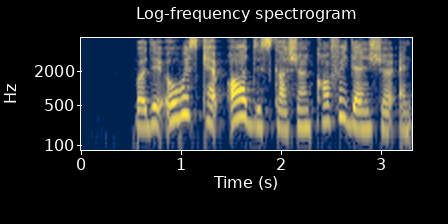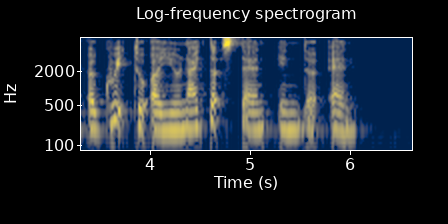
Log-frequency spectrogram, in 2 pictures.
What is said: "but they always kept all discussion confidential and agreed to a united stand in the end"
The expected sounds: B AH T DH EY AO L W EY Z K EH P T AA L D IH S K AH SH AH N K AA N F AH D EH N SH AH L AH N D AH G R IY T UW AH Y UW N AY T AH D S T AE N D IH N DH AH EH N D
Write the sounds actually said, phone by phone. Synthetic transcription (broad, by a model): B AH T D EY AO L W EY S K EH P T AA L D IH S K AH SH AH N K AA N F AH D EH N SH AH L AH N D AH G R IY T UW AH Y UW N AY T AH D S T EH N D IH N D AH EH N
